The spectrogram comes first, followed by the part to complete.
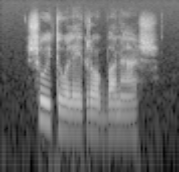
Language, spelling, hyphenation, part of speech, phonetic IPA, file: Hungarian, sújtólégrobbanás, súj‧tó‧lég‧rob‧ba‧nás, noun, [ˈʃuːjtoːleːɡrobːɒnaːʃ], Hu-sújtólégrobbanás.ogg
- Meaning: firedamp explosion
